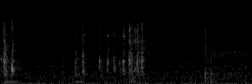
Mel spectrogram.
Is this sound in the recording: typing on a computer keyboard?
yes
